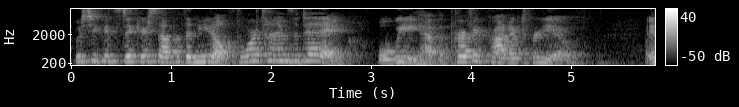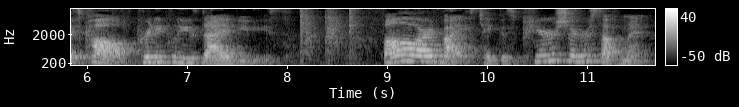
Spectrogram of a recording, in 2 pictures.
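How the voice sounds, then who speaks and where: Woman announcer, mock commercial, upbeat sales pitch, slightly high voice, roomy echo, off-mic. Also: lively intonation, unhurried, a bit bright. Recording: echoey, from a distance.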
